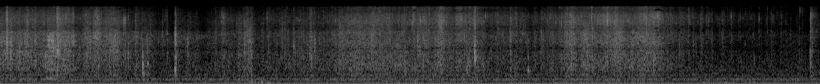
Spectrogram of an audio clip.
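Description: A long dead log being lifted and dragged through dry leaf litter and past young spruce branches: steady rustling and scraping with many small twig snaps and cracks, busiest through the middle.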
